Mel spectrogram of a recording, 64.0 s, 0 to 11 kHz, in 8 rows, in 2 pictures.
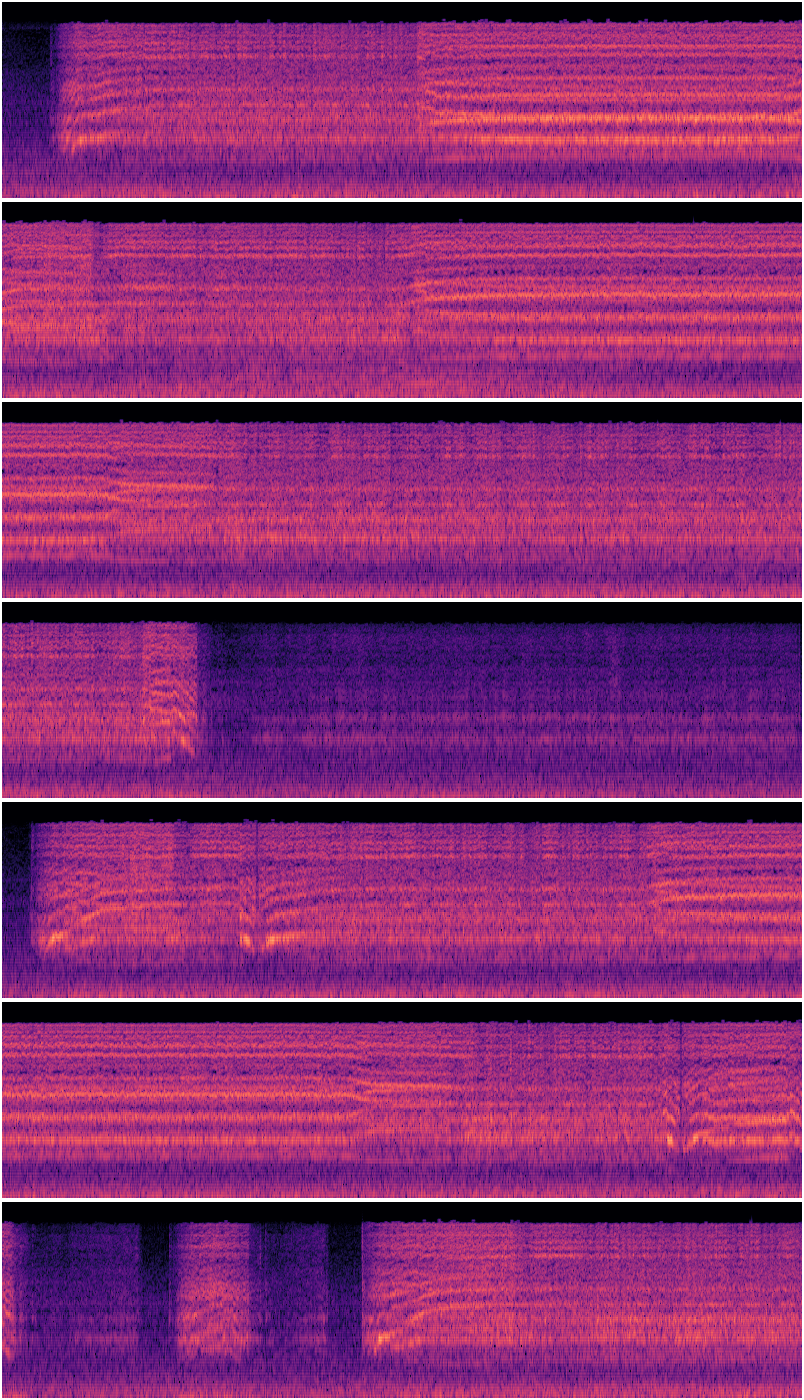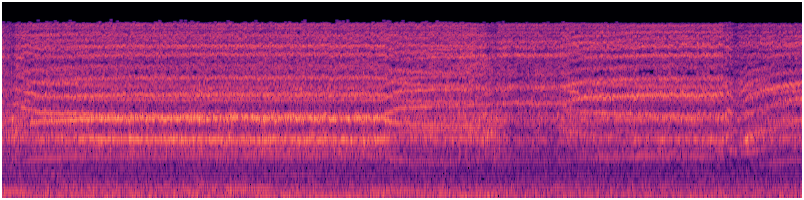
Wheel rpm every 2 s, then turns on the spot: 50, 160, 160, 160, 160, 160, 160, 160, 160, 160, 160, 160, 140, 30, 20, 20, 90, 150, 160, 160, 160, 160, 160, 150, 40, 40, 140, 160, 160, 160, 160, 150.
26-32 48-50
